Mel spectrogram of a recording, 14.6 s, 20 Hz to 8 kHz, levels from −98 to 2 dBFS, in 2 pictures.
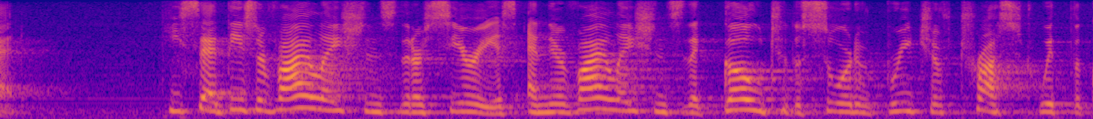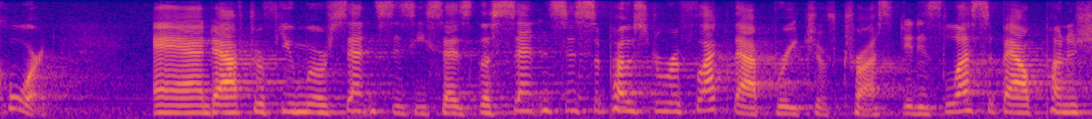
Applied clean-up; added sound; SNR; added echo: none; none; none; none.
